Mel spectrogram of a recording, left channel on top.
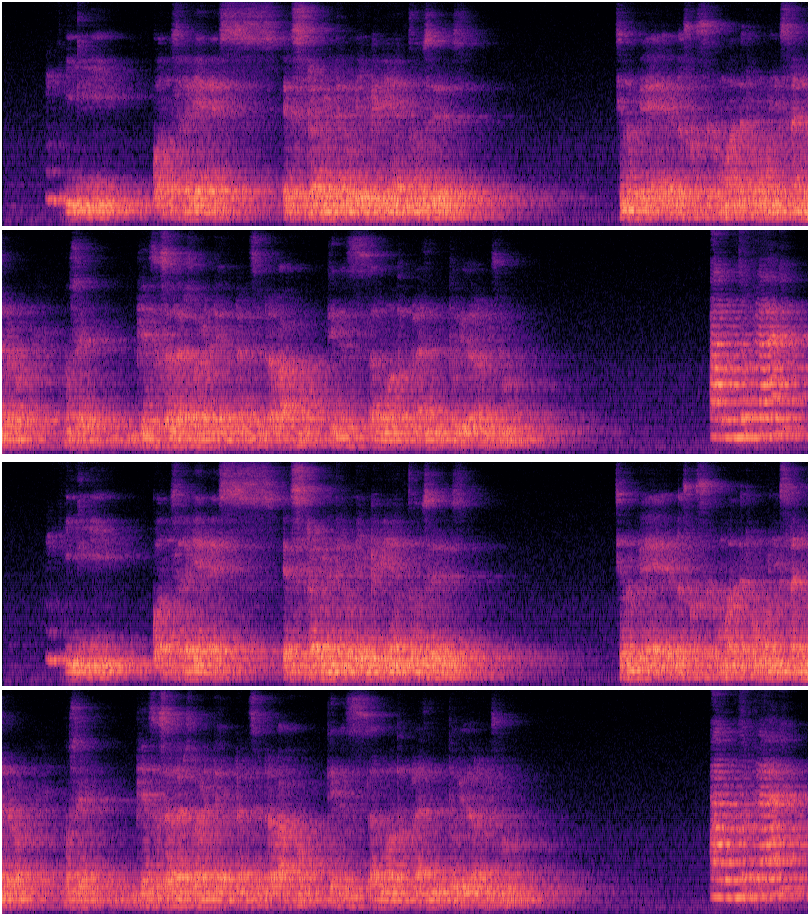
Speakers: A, on the left; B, on the right.
A: <laughs>
B: y cuando sale bien es, es realmente lo que yo quería. Entonces, siento que las cosas se acomodan de forma muy extraña, pero no sé, ¿piensas hablar solamente de planes del trabajo? ¿Tienes algún otro plan en tu vida ahora mismo?
A: ¿Algún otro plan?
